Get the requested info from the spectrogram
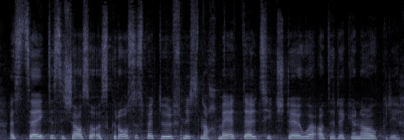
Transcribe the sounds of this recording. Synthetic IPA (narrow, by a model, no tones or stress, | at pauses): ʔəst͡sɛɪk̚təsɪʃɑlsoʔəsɡ̥ɾoːsəsb̥ed̥ʏɾfnɪsnɑχmeːtɛlt͡sitʃtɛwəʔɑd̥əːɛɡ̥jonɑːlɡrɪχ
